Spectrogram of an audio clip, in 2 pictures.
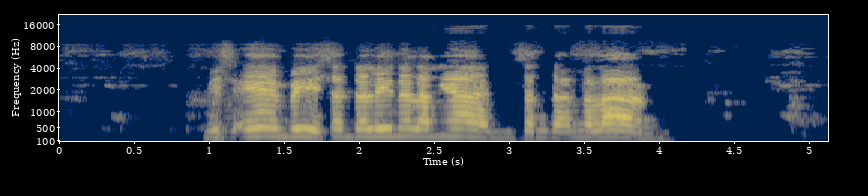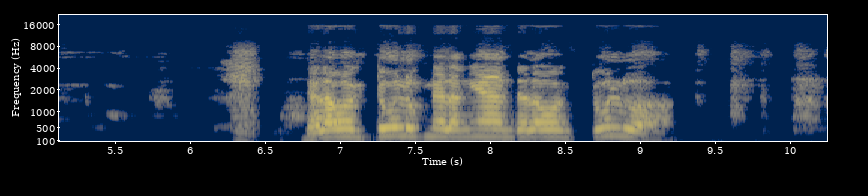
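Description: A middle-aged man sings in short loud phrases close to a microphone.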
